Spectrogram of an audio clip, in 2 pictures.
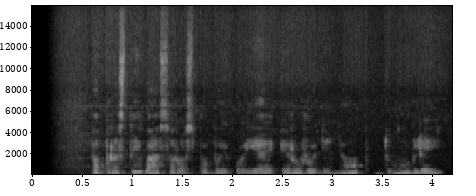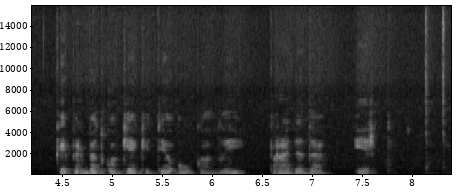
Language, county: Lithuanian, Šiauliai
